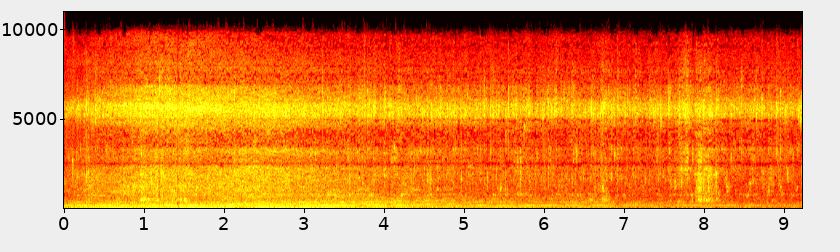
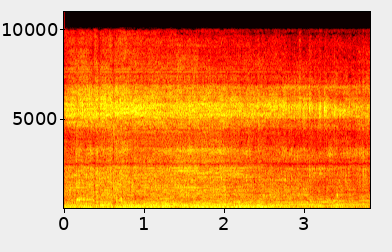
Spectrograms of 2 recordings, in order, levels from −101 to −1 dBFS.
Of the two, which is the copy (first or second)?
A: second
